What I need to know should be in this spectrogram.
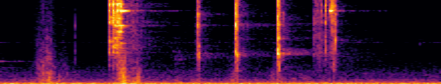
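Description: Sharp metallic hits ring out several times.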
